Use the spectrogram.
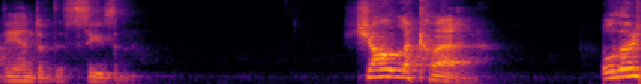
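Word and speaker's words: Charles Leclerc: it happening at the end of the season Leclair although Charlotte Clair and you do pronounce it like that I promise is in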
